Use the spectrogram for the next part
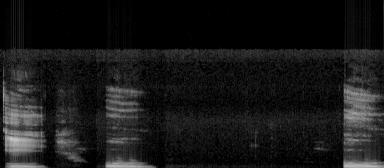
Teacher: संवृत स्वर कौन सा है, तो मुख लगभग बंद रहता है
